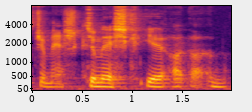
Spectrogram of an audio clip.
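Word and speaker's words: Jamsek: I always call it JAMSEC, but I've been told it's Jameshk.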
